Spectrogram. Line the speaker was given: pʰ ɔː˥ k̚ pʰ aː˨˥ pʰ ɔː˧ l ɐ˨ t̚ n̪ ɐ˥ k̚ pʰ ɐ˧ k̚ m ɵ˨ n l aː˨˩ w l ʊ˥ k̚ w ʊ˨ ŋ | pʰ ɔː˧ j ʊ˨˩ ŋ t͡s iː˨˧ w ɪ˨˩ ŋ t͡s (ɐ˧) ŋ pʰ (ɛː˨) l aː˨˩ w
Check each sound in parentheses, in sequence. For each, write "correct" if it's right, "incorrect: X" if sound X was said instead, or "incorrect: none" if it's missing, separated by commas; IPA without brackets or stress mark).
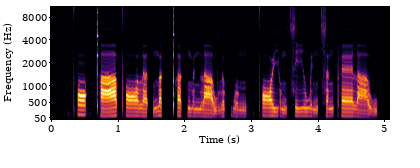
correct, incorrect: ɛː˧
